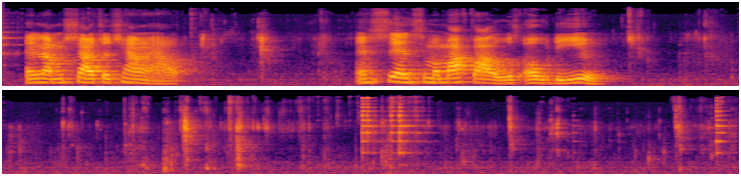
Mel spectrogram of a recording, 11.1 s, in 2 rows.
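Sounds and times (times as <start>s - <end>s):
chewing with wet clicks: 1.4s - 2.6s, 4.6s - 11.0s.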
